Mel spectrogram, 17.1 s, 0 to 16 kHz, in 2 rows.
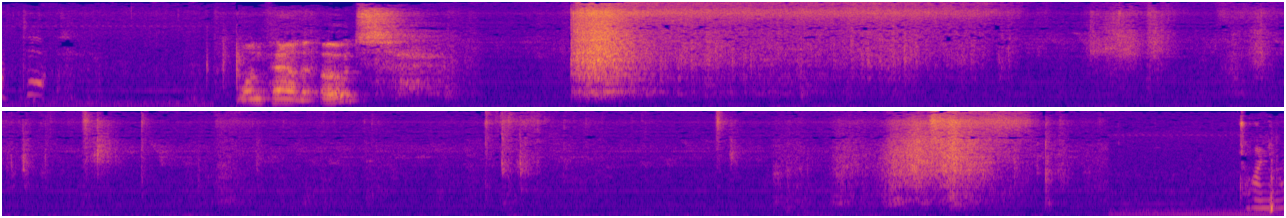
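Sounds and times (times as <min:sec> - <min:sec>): grain pouring into bucket: 0:03.8 - 0:06.8, 0:14.4 - 0:15.5.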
